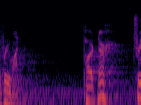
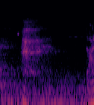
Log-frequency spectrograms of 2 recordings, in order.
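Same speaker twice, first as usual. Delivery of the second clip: soft resigned sigh; heavy sigh; 2 semitones lower, 9 dB quieter than usual. Acted. Warned not to charge in alone, a resigned sigh. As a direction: let out a weary sigh before agreeing.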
